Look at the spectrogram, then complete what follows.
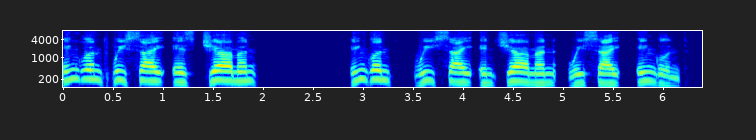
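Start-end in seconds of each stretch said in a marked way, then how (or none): none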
